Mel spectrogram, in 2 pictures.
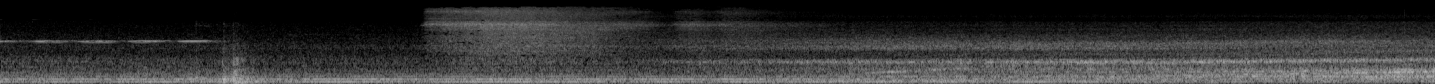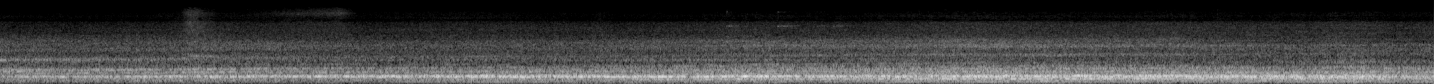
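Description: A Sydney Trains Waratah (A-set) electric train departs an underground platform. A brief high beeping and a hiss of air come first, then the traction motors whine, rising in pitch and growing steadily louder as the train accelerates.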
